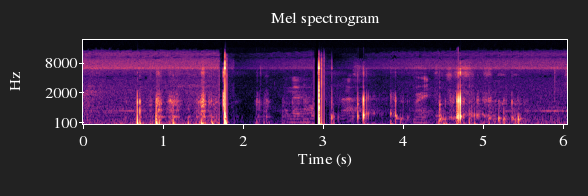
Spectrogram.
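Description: Plastic connectors and wires of an engine wiring harness clicking and rattling as they are handled on a concrete floor, with two sharper knocks about two and three seconds in. Faint low voices in the background.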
